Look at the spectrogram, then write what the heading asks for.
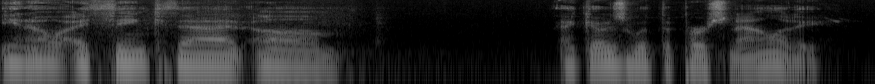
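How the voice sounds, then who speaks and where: A man with an American accent speaks at medium pitch in a dark, mellow tone, somewhat breathy, with ordinary pitch variation and long, frequent pauses. The sound is dry and close, with no echo. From northern Florida. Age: 40s. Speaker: chef and podcast host. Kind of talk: casual interview chat. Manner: animated.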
